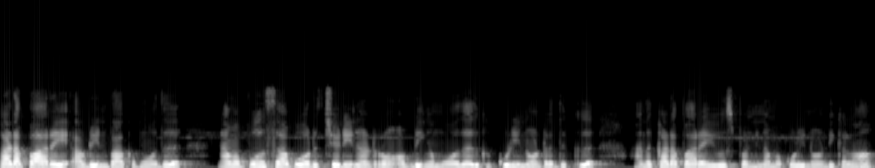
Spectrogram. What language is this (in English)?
Tamil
